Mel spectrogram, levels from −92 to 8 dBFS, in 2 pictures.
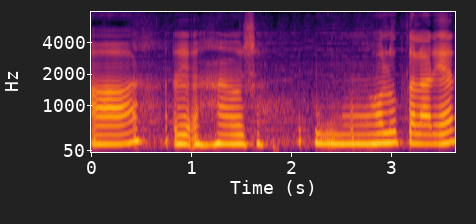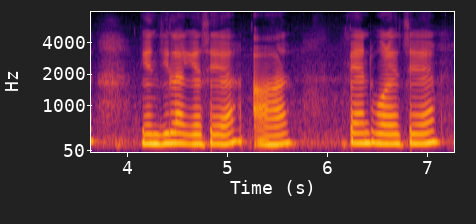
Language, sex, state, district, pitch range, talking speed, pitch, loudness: Bengali, female, Assam, Hailakandi, 195-220 Hz, 90 wpm, 205 Hz, -12 LUFS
